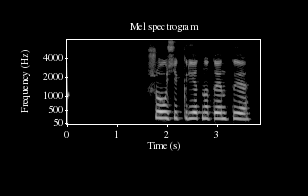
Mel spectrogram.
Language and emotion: Russian, sad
